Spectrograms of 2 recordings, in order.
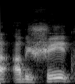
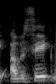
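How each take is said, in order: First: अभिषेक with 'sh', abhishek; correct pronunciation. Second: अभिषेक with a plain 's', abhisek; wrong pronunciation. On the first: Teacher correcting the error, अभिषेक as abhishek. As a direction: say अभिषेक slowly, lower, with a clear 'sh'. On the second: Teacher showing a common error, अभिषेक as abhisek. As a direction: say अभिषेक with 's' in place of 'sh'. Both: Shown as a demonstration. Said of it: "अभिषेक होता है".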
